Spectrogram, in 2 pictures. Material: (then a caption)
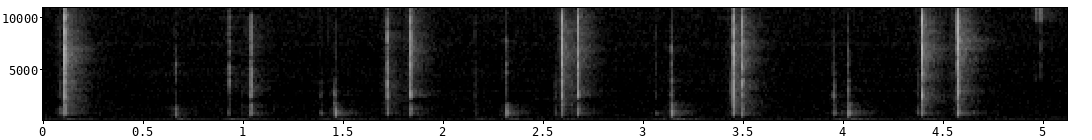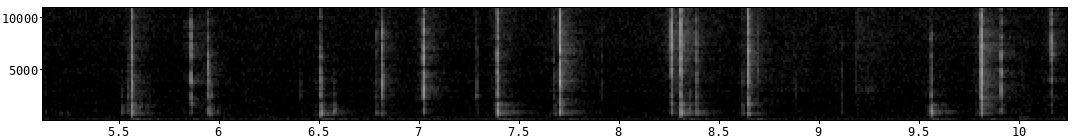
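Plastic. Long pink fingernails tap the face and buttons of a black Sony PlayStation 3 controller, a hollow plastic controller lying on a table. About 29 short, sharp clicks sound with bright tips and almost no ring, over a steady low hum.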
